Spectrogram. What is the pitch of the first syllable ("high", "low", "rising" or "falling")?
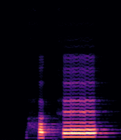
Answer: low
